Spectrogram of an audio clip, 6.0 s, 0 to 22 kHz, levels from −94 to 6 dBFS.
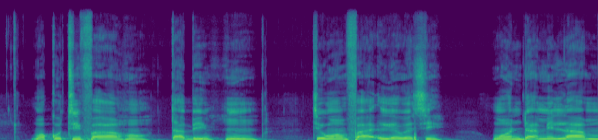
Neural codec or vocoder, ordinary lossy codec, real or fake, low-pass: vocoder, 48 kHz, 128 mel bands, Vocos; none; fake; 19.8 kHz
